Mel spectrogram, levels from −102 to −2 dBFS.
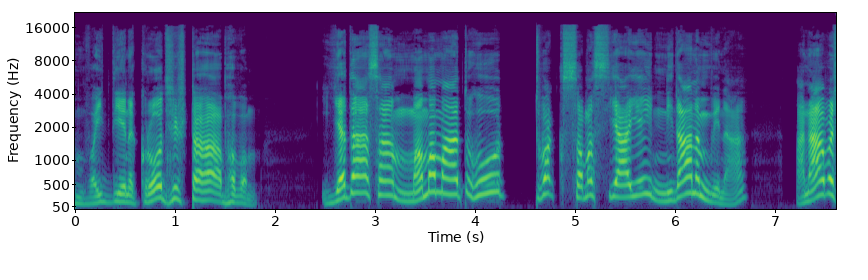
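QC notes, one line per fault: No technical fault can be heard in the speech signal.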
